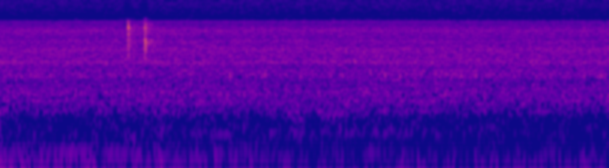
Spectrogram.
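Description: Near silence with steady room tone, broken about a second in by a faint quick pair of computer mouse clicks.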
